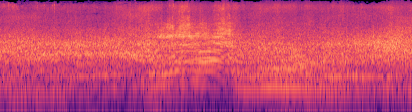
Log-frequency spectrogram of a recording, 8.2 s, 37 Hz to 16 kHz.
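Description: Hot-rod Chevrolet Vega's V8 running hard as the car pulls away: the revs climb about three seconds in, fall back just before the middle, then hold steady.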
